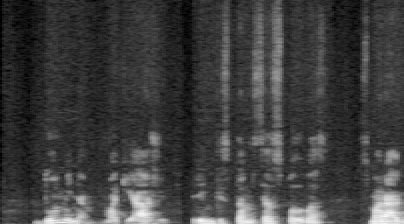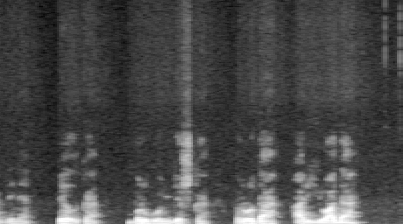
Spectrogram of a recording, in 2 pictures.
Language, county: Lithuanian, Vilnius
